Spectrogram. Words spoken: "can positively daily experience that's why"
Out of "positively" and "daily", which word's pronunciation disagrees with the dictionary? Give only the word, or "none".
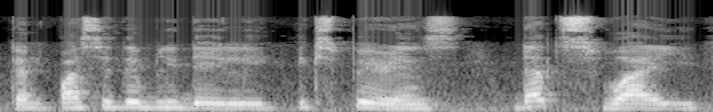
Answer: positively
